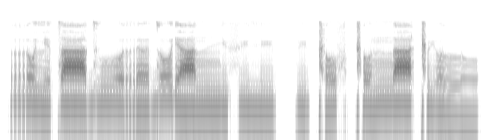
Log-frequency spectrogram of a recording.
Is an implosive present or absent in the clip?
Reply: absent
